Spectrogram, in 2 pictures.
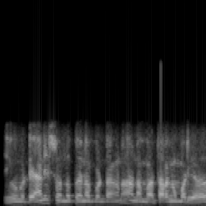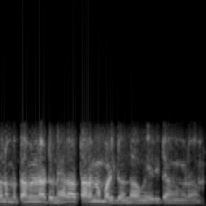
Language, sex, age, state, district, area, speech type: Tamil, male, 30-45, Tamil Nadu, Mayiladuthurai, rural, conversation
